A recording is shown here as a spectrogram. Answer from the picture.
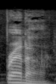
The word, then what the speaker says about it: Branagh: You put the you don't pronounce the GH. Kenneth Branagh, right? – Branagh.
